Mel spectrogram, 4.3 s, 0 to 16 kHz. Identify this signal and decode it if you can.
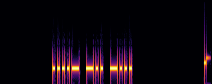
Morse code, heard as a keyed tone, about 25 wpm, 700 Hz. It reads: 4DB
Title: All Cut Numbers - 3-Digit 25wpm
